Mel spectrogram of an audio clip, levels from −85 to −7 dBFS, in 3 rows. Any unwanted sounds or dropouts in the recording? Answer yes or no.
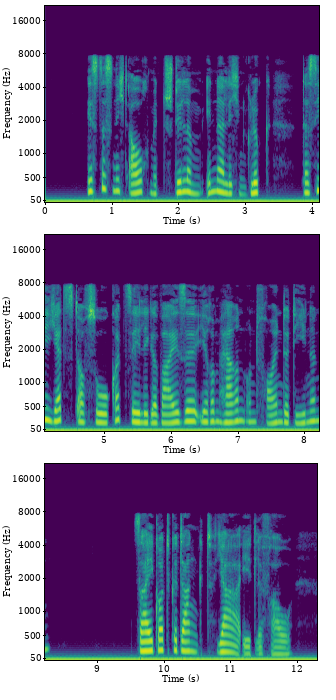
no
